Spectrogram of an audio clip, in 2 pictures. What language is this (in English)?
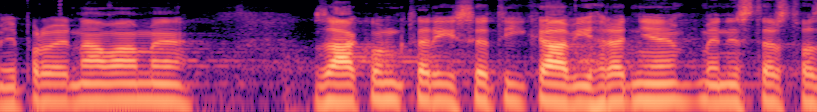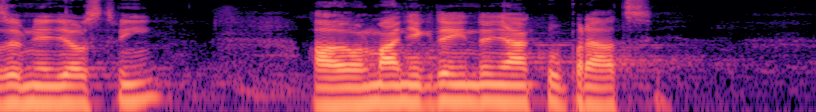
Czech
